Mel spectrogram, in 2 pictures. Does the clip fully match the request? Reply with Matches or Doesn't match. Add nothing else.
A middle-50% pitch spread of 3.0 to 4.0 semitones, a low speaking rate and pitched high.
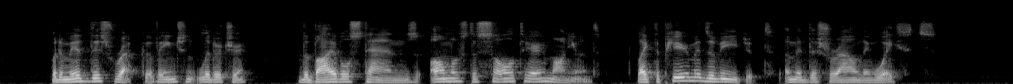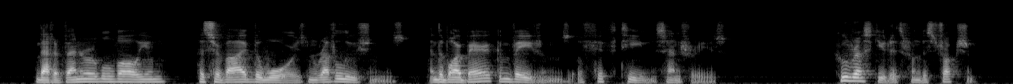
Doesn't match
